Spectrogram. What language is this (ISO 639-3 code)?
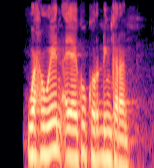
som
